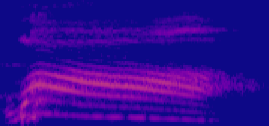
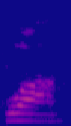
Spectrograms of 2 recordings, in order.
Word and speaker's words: Waugh: And his opponent in the blue corner, Actually, Sebastian Waugh. Not related to Patrick Waugh, but pronounced the same way.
